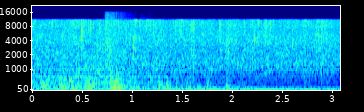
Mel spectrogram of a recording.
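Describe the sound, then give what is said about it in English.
Steady, heavy rain hisses across the whole stretch with a deep, blustery low rumble of wind underneath, loudest in the first second and then settling into an even downpour, after thunder has stopped. No voices. “On Snowgrand, there was no thunder anymore, only wind and rain.”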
